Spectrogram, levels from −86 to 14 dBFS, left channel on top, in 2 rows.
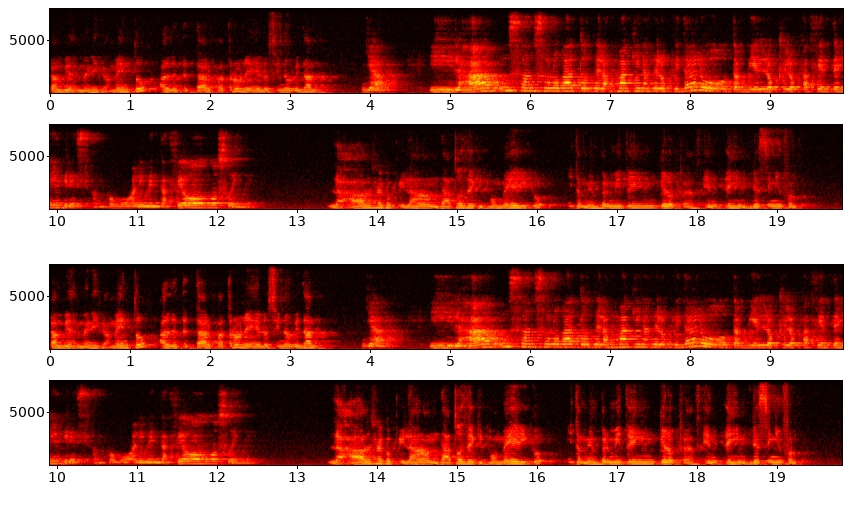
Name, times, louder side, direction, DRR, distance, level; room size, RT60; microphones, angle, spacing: voice 1, 0.0-3.4 13.4-16.1 16.4-19.2, right 2 dB, 40° right, 2 dB, 2.3 m, -30 dB
voice 2, 3.9-4.2 4.7-12.4, left 1 dB, 30° left, 4 dB, 3.3 m, -27 dB
29.0 x 16.5 x 7.9 m, 0.73 s
head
